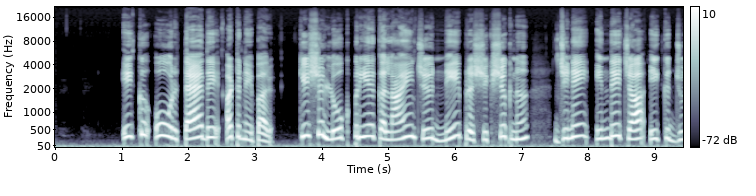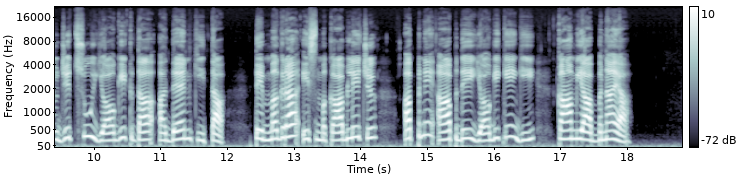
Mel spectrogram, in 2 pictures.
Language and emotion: Dogri, neutral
